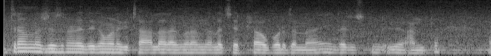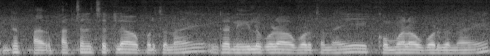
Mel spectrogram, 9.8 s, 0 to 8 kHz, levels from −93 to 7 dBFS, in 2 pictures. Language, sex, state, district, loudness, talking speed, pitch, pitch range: Telugu, male, Andhra Pradesh, Chittoor, -19 LUFS, 135 wpm, 120 Hz, 115-130 Hz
